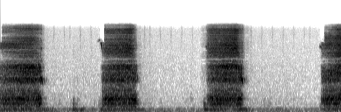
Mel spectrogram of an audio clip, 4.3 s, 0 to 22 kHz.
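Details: Barn owl young in a nest box at night, trying to position themselves against their mother. Four clean, even hissing screeches about half a second long, spaced roughly 1.3 seconds apart, little other noise.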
